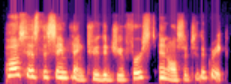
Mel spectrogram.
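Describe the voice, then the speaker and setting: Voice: very animated, brisk, dry recording. Emphatic scholar with dry close sound. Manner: acts out quoted speech with sudden high pitch jumps; emphatic, enthusiastic, frequent restarts. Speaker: biblical scholar, guest. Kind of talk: animated explanatory conversation.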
